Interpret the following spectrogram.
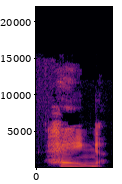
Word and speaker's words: hang: Hang. Use the long A.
